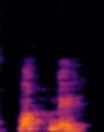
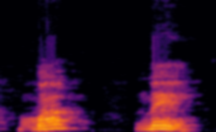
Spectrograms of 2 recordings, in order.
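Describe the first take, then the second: First: The two syllables run together without a break. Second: The two syllables are split with a break. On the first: The speaker calls it right. "dia langsung makne" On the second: The speaker calls it wrong. "Tidak ada makne. Tidak ada kayak gitu"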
